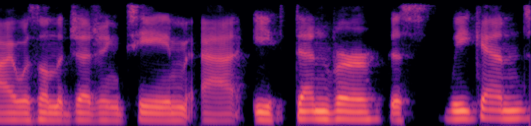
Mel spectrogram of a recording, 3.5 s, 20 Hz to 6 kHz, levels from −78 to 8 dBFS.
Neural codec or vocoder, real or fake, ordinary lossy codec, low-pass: codec, 16 kHz, 2 kbps, X-Codec, HuBERT features, trained on LibriSpeech; fake; Opus, 24 kbps; 5.4 kHz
